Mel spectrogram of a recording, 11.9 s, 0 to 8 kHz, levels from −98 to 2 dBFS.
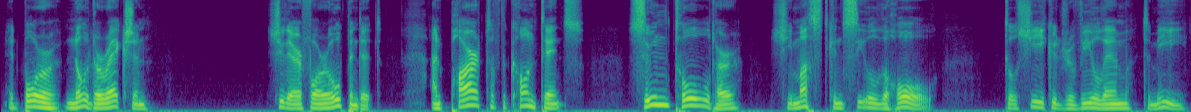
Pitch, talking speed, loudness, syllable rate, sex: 130 Hz, 140 wpm, -18 LUFS, 4.5 syllables/s, male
